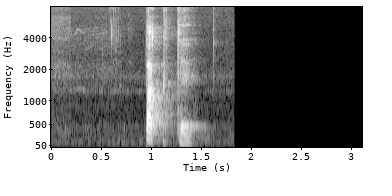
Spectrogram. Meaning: inflection of pakken: 1. singular past indicative 2. singular past subjunctive
- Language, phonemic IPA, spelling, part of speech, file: Dutch, /ˈpɑktə/, pakte, verb, Nl-pakte.ogg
